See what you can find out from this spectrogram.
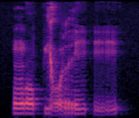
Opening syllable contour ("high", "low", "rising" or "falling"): low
